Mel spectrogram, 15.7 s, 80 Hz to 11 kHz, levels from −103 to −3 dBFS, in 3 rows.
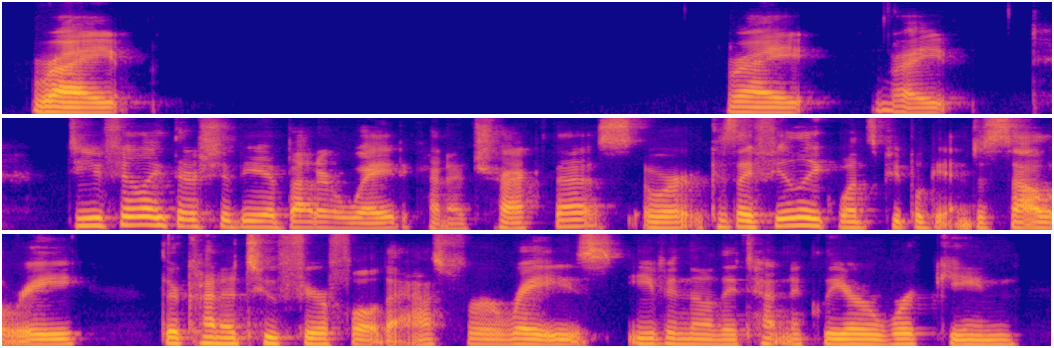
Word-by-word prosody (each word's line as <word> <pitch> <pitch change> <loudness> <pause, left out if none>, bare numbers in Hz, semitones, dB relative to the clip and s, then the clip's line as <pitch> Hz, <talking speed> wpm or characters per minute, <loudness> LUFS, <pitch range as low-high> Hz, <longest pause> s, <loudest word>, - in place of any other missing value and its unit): Right. 145 -3 +4 3.0
Right, 145 -2 0 0.3
right. 135 -9 -5 0.8
Do 215 - -2
you 220 0 +4
feel 235 +2 +2
like 230 -1 +4
there 200 -3 -1
should 190 -1 -4
be 180 0 -1
a 175 - +1
better 165 -2 -2
way 150 +1 0
to - - -15
kinda 140 - -9
track 150 0 -3
this, 195 0 -2
or 160 -1 0
'cause 185 0 -6
I 180 - +6
feel 205 +5 +2
like 215 -5 +4
once 165 0 -1
people 170 -1 -4
get 160 - -6
into 155 - -5
salary, 145 - +2 0.3
they're 170 - +4
kinda 170 -1 +2
too 175 +2 +3
fearful 150 -3 0
to - - -1
ask 145 - -4
for 150 -2 -2
a - - -1
raise 140 -1 +2
even 155 -1 -1
though 145 -1 -1
they 140 0 -1
technically 145 -1 -1
are 145 -1 +4
working 135 -2 -1
155 Hz, 160 wpm, -23 LUFS, 145-175 Hz, 3.0 s, I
